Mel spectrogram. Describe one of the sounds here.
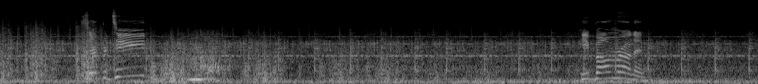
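A young woman speaks briefly into a microphone.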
